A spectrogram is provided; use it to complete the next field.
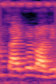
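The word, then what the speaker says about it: psychology: है, तो यहाँ पे पी क्या हो गया, साइलेंट हो गया। इसको हम साइक्लोलॉजी पढ़ रहे हैं।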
